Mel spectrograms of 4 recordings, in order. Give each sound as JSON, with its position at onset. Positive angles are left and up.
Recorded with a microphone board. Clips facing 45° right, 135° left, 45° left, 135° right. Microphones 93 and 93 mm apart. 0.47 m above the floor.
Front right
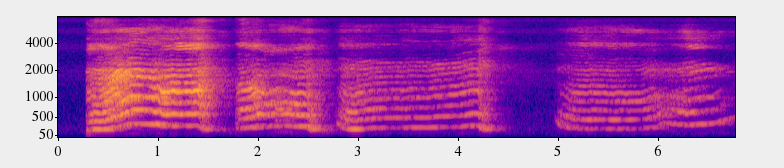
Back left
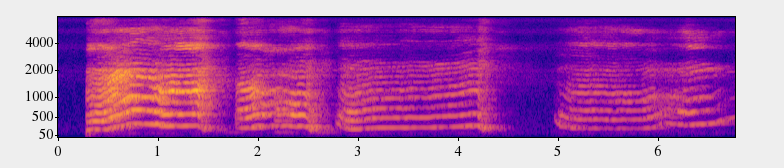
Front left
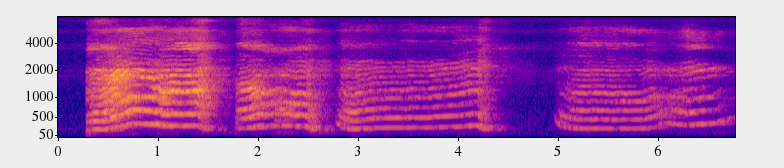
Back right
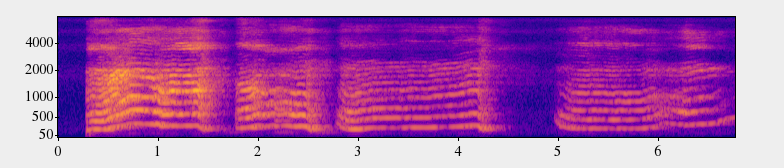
{"t": 0.3, "sound": "crying", "azimuth_deg": 155, "distance_m": 1.5}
